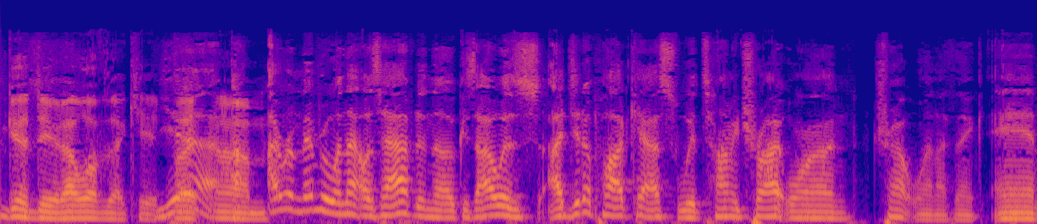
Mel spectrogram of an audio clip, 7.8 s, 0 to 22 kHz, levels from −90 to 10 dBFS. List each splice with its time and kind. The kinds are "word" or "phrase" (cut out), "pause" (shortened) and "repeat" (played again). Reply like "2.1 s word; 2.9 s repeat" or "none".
6.5 s pause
